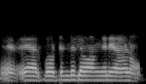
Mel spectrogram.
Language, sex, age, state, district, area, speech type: Malayalam, female, 45-60, Kerala, Idukki, rural, conversation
